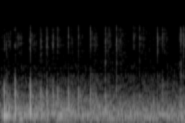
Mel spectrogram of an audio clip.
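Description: A quick run of light clicks and taps from a stylus working on a tablet, loudest at the very start and thinning out after about a second and a half.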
